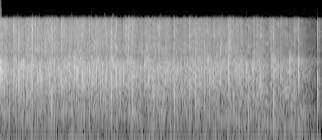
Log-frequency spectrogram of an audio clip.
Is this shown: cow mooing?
no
